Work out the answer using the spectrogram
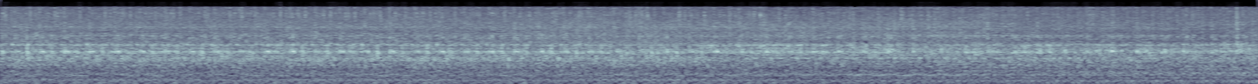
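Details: Engine at steady idle with smooth low rumble and no belt squeal or chirp; sounds healthy.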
